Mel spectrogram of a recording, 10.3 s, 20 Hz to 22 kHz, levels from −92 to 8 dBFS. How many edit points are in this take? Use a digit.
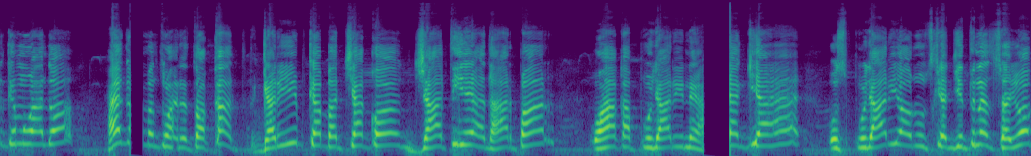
1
